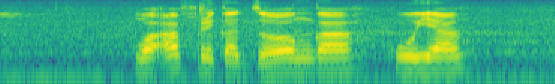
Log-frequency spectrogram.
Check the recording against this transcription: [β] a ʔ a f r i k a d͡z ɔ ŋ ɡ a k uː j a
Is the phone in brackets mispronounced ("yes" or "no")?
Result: yes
